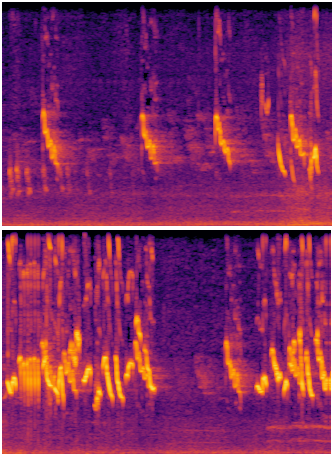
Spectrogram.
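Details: Lemon-bellied white-eye in fast 'speed kenceng' song for training slow-singing kecial kuning: spaced high falling chirps, then a long, dense, rapid twitter of sharp notes, ending in one more chirp cluster.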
